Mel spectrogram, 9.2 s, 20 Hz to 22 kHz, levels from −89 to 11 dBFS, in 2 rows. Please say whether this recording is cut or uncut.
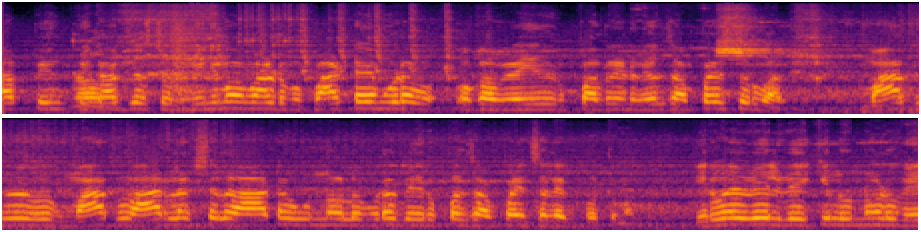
uncut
